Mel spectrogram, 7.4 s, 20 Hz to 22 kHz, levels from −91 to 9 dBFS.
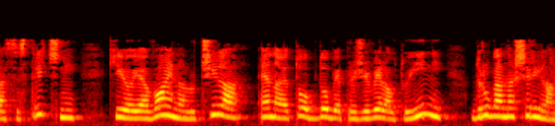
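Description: AAC compression runs throughout the speech. Nothing is present above 6.9 kHz, and the voice sounds dull and smeared, with a warbling, fizzy edge on sibilants. This likely comes from AAC-LC coding at a low bitrate around 24 kbps, where spectral detail is discarded.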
